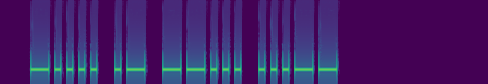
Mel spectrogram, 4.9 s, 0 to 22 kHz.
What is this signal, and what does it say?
Morse code, heard as a keyed tone, about 20 wpm, 700 Hz. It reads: 6A73
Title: Common Cut Numbers - 4-Digit 20wpm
